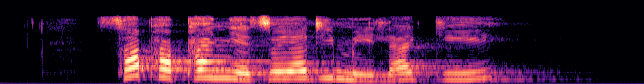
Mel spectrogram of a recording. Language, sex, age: Southern Sotho, female, 23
